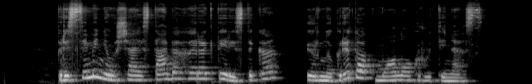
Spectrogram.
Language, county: Lithuanian, Panevėžys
